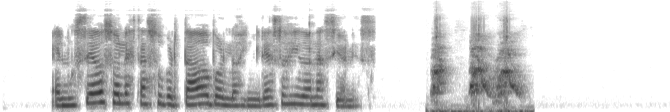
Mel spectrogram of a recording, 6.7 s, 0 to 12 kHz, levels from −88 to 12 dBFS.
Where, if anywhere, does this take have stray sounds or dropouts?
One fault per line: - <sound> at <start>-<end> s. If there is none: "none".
- bark at 4.3-5.4 s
